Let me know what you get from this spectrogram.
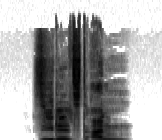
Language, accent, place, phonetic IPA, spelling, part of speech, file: German, Germany, Berlin, [ˌziːdl̩st ˈan], siedelst an, verb, De-siedelst an.ogg
- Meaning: second-person singular present of ansiedeln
